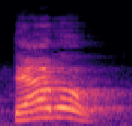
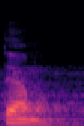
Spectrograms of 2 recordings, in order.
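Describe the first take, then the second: First: It is said loudly. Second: It is said softly, in a small voice.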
